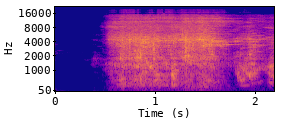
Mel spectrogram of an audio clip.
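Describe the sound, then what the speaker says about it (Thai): Water pours and splashes steadily as Solanum stramonifolium seeds are rinsed in a cup, a sudden hissing gush starting after a moment of silence and continuing close and fairly loud. "ต่อไปก็เป็นการล้างเมล็ดนะครับ"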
